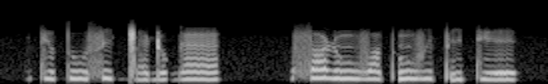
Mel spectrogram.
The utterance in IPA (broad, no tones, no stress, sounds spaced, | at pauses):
tʲ o t̪ u s i ɡ͡ǁ æ ɖ o ɡ æ | s ɒ ɳ ũ v ɒ tʼ ũ v i tʼ i tʲ e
